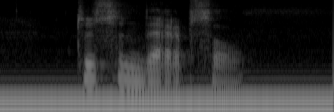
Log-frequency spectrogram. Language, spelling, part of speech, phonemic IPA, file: Dutch, tussenwerpsel, noun, /ˈtʏsə(n).ʋɛrpsəɫ/, Nl-tussenwerpsel.ogg
- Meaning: interjection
